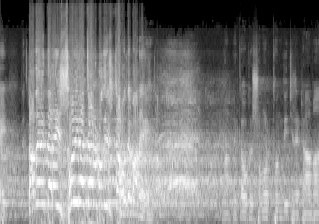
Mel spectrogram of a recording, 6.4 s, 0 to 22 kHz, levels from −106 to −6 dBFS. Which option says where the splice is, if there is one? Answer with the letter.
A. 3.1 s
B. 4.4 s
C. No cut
B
